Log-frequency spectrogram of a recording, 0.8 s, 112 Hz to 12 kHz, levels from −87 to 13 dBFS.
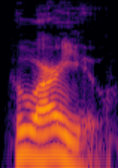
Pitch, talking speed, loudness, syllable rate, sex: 135 Hz, 225 wpm, -16 LUFS, 6.8 syllables/s, male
